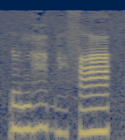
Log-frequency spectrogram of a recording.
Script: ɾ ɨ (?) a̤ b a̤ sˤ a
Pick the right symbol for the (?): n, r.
n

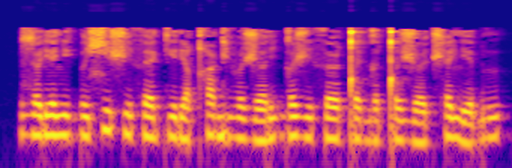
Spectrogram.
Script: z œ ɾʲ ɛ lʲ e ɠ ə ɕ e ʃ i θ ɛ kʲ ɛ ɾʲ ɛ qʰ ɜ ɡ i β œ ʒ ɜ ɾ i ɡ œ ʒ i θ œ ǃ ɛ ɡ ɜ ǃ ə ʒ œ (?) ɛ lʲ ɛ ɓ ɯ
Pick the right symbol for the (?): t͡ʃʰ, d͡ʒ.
t͡ʃʰ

